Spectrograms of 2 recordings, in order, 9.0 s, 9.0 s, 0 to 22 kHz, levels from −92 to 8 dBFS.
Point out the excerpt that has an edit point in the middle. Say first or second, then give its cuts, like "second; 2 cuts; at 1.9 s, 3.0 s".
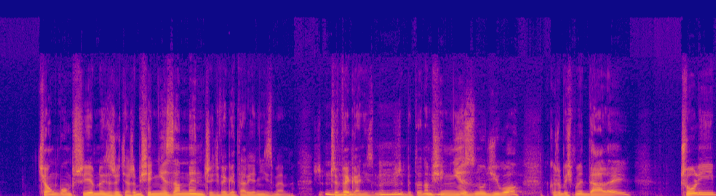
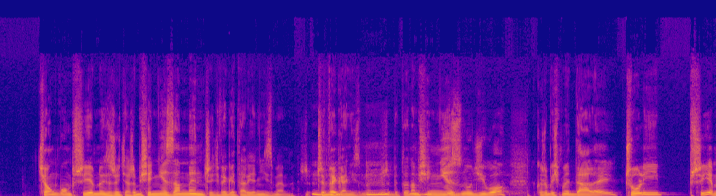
second; 2 cuts; at 3.7 s, 7.8 s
